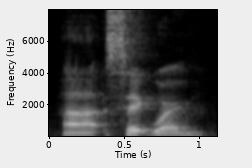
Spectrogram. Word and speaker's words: segue: Right, the next one is segue. And when we say segue, the pronunciation is exactly the same as, that two-wheeled little electric thing that you see people driving around in.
